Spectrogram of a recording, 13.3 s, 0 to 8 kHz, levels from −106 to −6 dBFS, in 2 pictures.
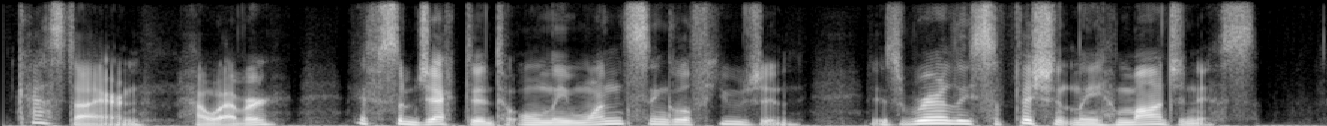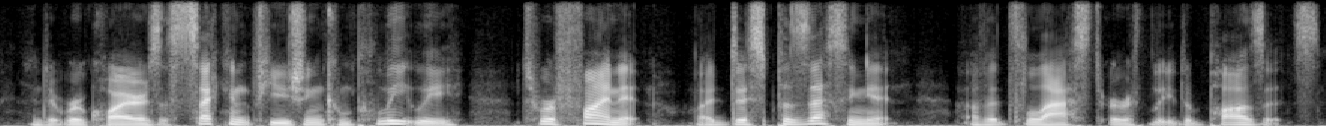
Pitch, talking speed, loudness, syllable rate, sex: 125 Hz, 145 wpm, -20 LUFS, 5.8 syllables/s, male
